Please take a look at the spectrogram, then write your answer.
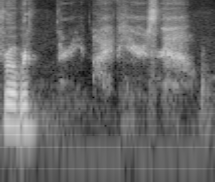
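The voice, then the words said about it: Whispered speech. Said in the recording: “I'm whispering that”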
